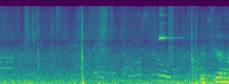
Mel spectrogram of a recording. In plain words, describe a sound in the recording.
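A basketball bounces on concrete.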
